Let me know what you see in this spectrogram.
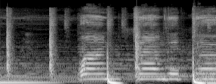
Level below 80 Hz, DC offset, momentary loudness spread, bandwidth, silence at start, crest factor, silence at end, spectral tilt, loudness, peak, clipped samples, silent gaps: -16 dBFS; under 0.1%; 7 LU; 17 kHz; 0 s; 10 dB; 0 s; -4.5 dB/octave; -12 LUFS; 0 dBFS; 0.1%; none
